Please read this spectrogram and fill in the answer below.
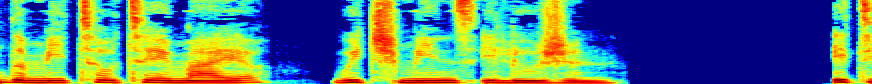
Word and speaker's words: mitote: Your whole mind is a fog which the Toltecs called a mitote, pronounced mitote.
